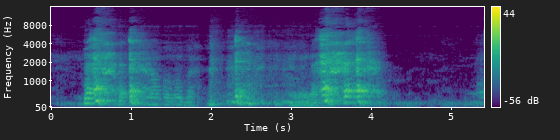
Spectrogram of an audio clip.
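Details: Three loud, harsh cough bursts from an adult, with quieter throat-clearing between them, in a small room; cough.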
